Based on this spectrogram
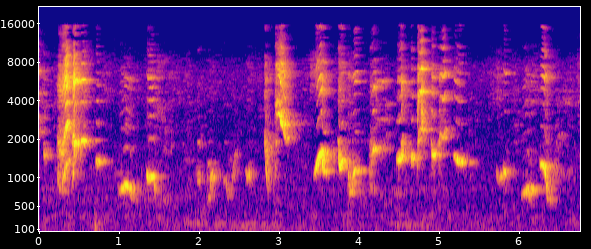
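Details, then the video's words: Butcherbird song: a harsh burst opens, then a run of mellow, varied whistled notes, some rising and some falling, alternating with short rasping chatter, delivered in quick phrases separated by brief gaps. "Butcherbird Singing"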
